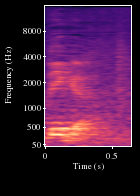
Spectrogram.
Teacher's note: in a word like bigger, the g there is fully voiced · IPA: [ˈb̥ɪgə]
